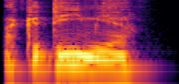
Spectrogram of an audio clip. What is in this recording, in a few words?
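"academia", English, British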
